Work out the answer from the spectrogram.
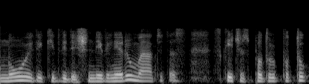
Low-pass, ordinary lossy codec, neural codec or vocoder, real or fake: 5.4 kHz; AAC, 48 kbps; codec, 16 kHz in and 24 kHz out, 0.9 kbps, LongCat-Audio-Codec, four codebook decoder; fake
